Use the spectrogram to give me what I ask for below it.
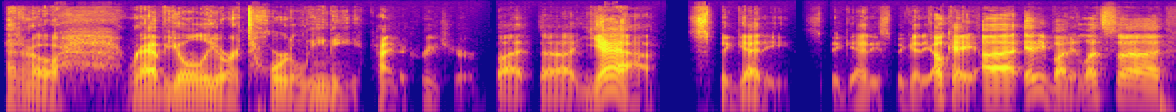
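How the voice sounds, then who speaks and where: A man's voice: lowish voice, very animated, normal speed, no echo. A middle-aged man chatting casually while painting on a live stream, rambling and restarting his sentences, at a desk microphone in a home studio. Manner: rambling and self-interrupting, with frequent stammered restarts and chuckles.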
